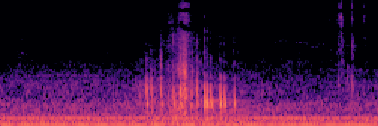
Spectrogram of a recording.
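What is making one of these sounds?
A plastic bag rustles briefly as it is dropped.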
